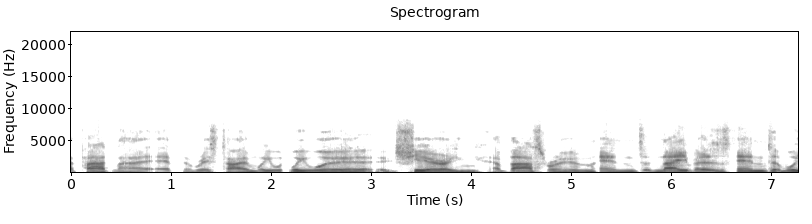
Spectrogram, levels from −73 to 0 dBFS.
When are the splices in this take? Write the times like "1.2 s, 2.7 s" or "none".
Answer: none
